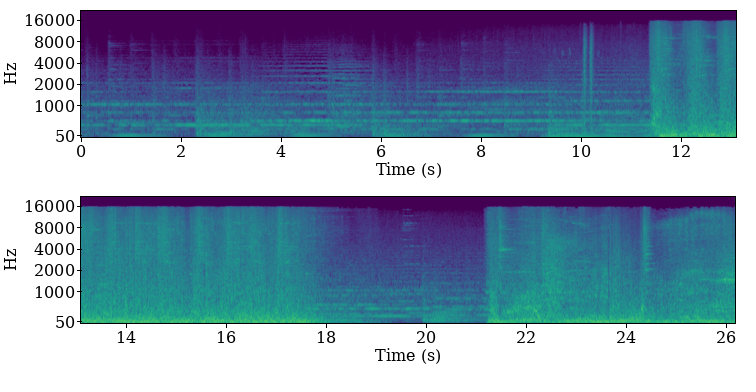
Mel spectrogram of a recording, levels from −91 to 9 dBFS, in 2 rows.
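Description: At 5.04 s, DAB burbling: bit errors from weak reception slip past error correction and corrupt a few audio frames, putting short blips of noise into single sub-bands. From 11.43 to 17.92 s, hard clipping: the signal is driven about 17 dB beyond what a stage can pass, its peaks are sliced flat, and loud moments turn into harsh fuzz. Within that stretch, at 14.00 to 14.02 s, DAB burbling returns as another short burst of blips. From 21.25 s to the end, hard clipping recurs at about 12 dB of overdrive, adding a milder crackle and fuzz on peaks.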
